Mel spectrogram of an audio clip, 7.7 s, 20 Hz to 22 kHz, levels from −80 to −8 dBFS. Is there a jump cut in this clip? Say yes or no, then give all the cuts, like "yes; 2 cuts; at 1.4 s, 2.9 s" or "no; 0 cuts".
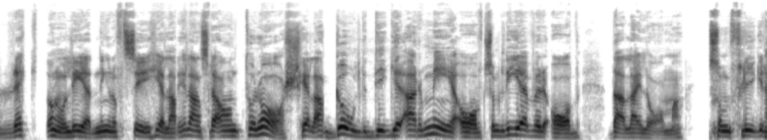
yes; 5 cuts; at 1.2 s, 1.8 s, 2.1 s, 3.2 s, 4.8 s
